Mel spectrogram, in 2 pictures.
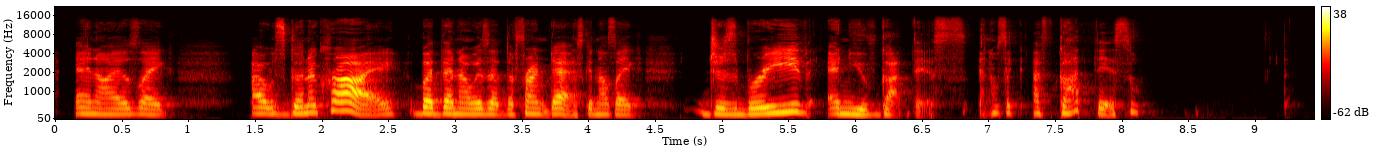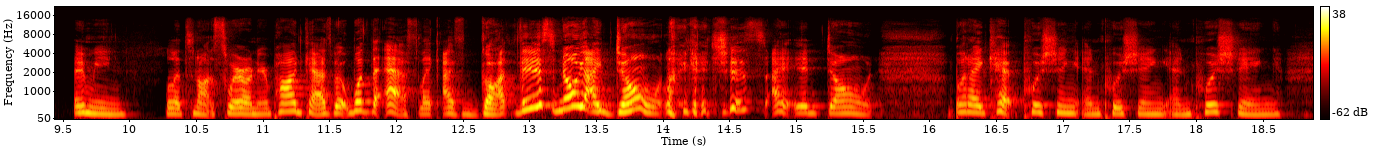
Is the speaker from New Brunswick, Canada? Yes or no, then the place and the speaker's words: yes; Moncton, New Brunswick, Canada; moved away as an adult; also born or lived in Fredericton; I was from Moncton, so two hours away.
